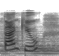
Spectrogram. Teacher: a thank you with a rising tone thank you sounds rather casual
